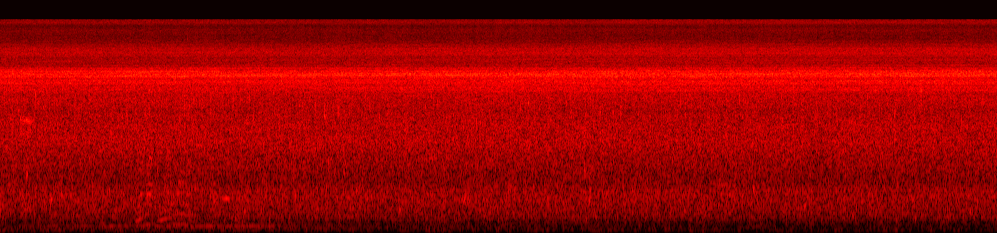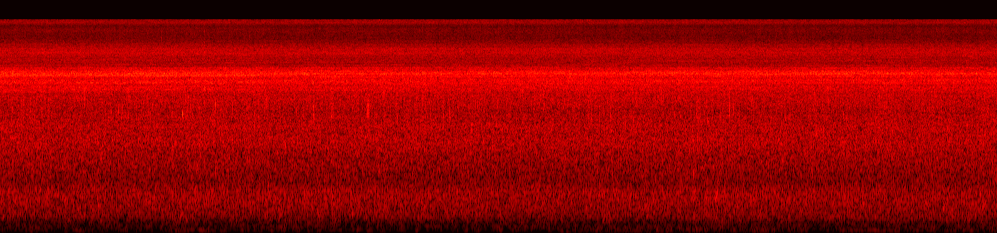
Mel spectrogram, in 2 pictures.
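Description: Steady rush of a waterfall and its stream, an even, unbroken water noise.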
